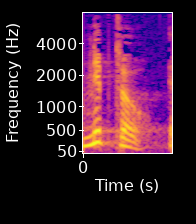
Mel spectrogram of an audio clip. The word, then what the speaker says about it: nipto: So almost all the uses of the word wash that you see in the story, it's a Greek word called nipto. And if you want to spell it phonetically, N-I-P-T-O, nipto.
